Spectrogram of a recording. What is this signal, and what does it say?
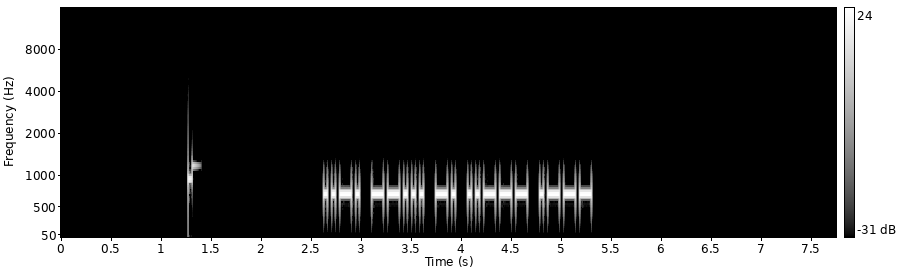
Morse code, heard as a keyed tone, about 29 wpm, 700 Hz. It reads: F7N2J
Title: Code Groups - 5 Letter:Numbers - 30wpm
